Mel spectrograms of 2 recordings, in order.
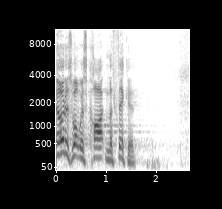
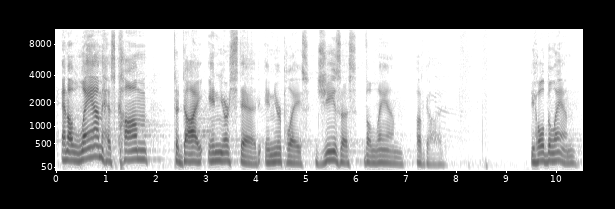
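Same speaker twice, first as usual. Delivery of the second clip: slow, lower, softer preaching; slow right down and lower the voice; hushed solemn preaching; 6 semitones lower, 4 dB quieter than usual. Real, not acted. Preacher tells listeners a Lamb died in their place, hushed.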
